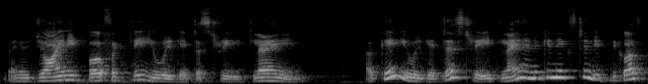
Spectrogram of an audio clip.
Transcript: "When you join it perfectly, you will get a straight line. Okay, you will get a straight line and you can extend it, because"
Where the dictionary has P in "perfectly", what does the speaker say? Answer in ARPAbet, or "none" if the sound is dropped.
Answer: P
